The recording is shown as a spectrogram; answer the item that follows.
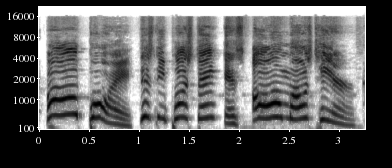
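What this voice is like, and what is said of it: Mickey Mouse impression. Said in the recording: “I think we're going to have to give it to young Mickey ... over there”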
